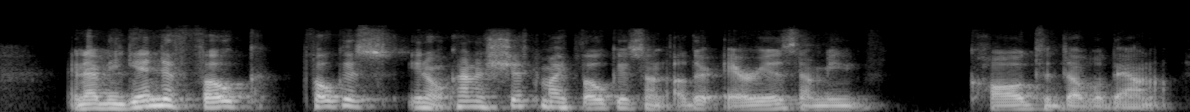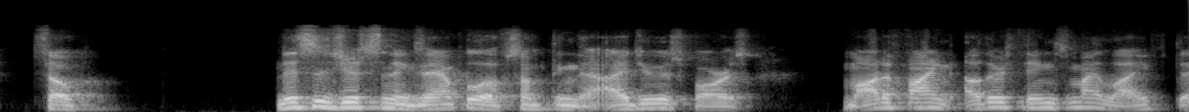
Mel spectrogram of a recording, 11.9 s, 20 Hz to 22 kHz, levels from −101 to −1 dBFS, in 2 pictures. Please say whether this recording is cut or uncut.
uncut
